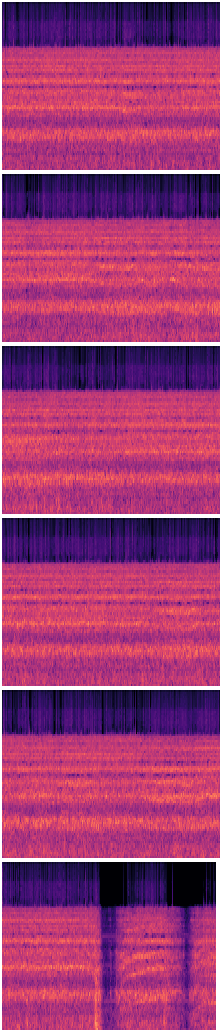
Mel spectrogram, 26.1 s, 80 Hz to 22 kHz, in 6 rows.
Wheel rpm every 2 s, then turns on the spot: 230, 230, 230, 220, 220, 230, 230, 230, 220, 230, 220, 220, 130.
none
